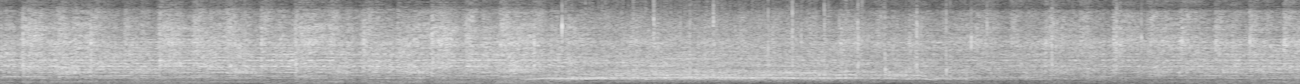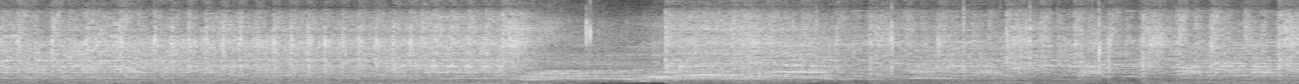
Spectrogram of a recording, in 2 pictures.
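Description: Music with a steady bass beat accompanying a yo-yo freestyle routine, with the crowd cheering and whooping over it; the music drops out briefly about nine seconds in.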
